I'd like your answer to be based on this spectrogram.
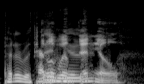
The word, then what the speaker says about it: Paddle with Daniel: Also erstmal, wer dem allen noch folgen will, ich hatte jetzt mal geschaut, wie spricht man das denn aus? – Paddle with Daniel.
